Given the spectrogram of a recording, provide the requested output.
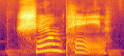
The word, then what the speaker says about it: champagne: foreign sovereign nat champagne this is actually a homonym with another word also also champagne both of these words have a silent g in it so i thought it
